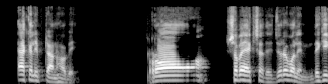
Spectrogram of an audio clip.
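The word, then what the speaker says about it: ر: agar পিঠ কোথায় বললাম জিহ্বার আগারপিঠ তার বরাবর উপরে তালুর সাথে লাগবে লাগিয়ে লাগিয়ে এক আলিফ টেনে উচ্চারণ করব র র র সবাই একসাথে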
